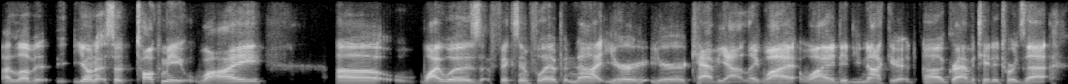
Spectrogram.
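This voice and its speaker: Informal American man with a medium-pitched voice. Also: level tone, a little slow, a bit bright. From New Jersey, United States. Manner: informal, slangy. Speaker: podcast host. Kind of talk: casual interview.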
